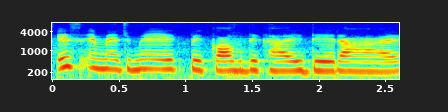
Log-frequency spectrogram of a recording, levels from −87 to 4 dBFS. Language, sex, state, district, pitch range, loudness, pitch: Hindi, female, Uttar Pradesh, Jalaun, 225-255 Hz, -15 LUFS, 235 Hz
